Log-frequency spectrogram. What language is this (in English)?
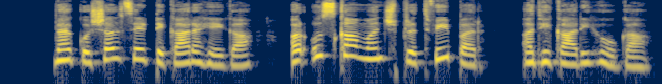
Hindi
